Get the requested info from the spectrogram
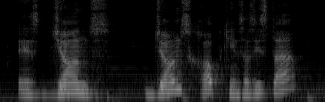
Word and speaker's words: Johns Hopkins: No Johnson's, es Johns Hopkins. Johns, eh, no de John, sino de Johns Hopkins. Así lo estaba pronunciando, ¿no? Lo pronuncié mal. Es Jones, Jones, no, no, está bien pronunciado. Jones Hopkins.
